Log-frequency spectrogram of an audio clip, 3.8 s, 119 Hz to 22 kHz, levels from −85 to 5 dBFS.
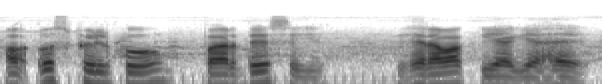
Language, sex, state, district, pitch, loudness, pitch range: Hindi, male, Jharkhand, Garhwa, 120 Hz, -18 LUFS, 100-135 Hz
